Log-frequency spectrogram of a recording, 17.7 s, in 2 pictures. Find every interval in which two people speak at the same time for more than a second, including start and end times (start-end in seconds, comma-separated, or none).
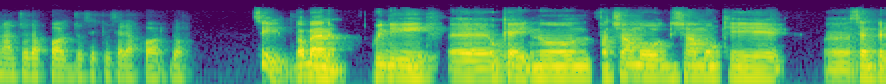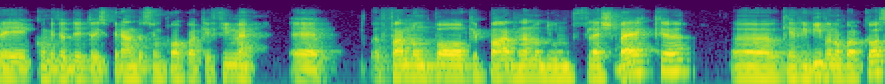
none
